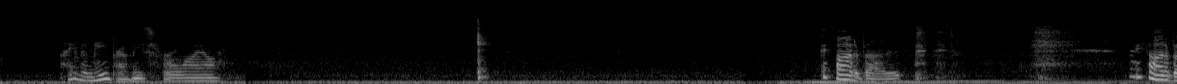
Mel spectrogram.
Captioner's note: laughs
